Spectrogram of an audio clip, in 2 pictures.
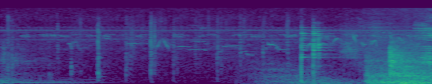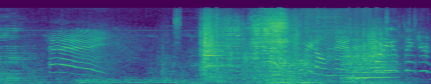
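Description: Film sound effects of a giant robot pulling up and biting into steel railway track: heavy metal creaking and screeching over a low rumble. After a quiet start, the sound builds about five seconds in, with falling squeals partway through and the loudest crunching and grinding near the end.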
